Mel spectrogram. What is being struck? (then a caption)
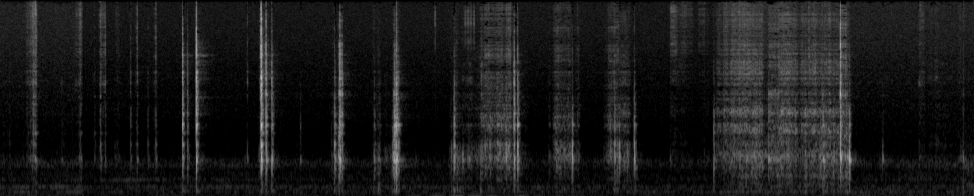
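Plastic toy truck. Long nails tap and scratch a hollow red plastic toy truck with an elephant sticker on it. Sharp, quick clicks come at an uneven pace over a steady low hum, broken by longer rasping scratches around the middle and again toward the end.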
